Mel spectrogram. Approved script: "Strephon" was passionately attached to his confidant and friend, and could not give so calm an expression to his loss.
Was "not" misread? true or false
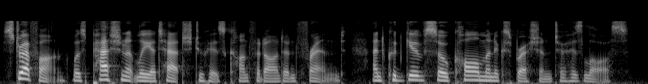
true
